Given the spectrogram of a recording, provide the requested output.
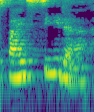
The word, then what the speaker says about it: Spiceda: people notice that spicy this X this is spicy de and so it's like I just didn't feel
